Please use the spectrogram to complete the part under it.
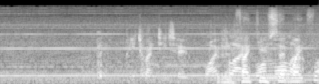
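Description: A middle-aged man talks with animation into a close microphone.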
